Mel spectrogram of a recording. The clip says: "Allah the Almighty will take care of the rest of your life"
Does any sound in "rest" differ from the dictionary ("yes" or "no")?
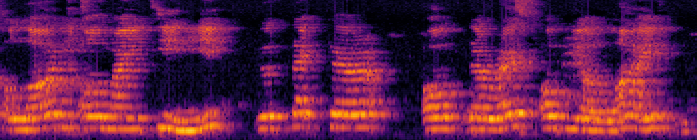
no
